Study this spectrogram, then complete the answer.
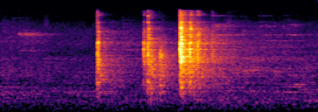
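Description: A loaded barbell clanks onto metal hooks.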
